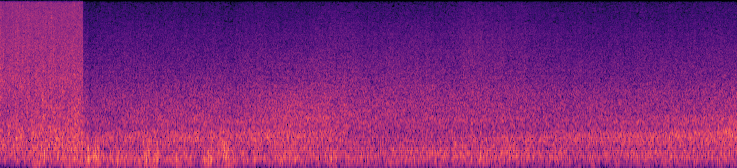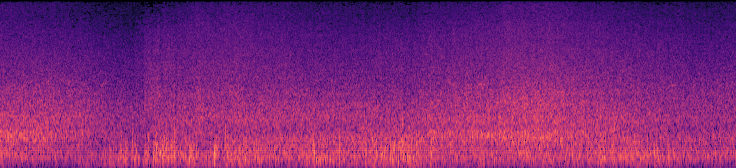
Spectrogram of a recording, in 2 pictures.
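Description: Heavy rain hissing for the first second and a half or so, then surf breaking and washing up a sandy beach in a steady, surging rush.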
